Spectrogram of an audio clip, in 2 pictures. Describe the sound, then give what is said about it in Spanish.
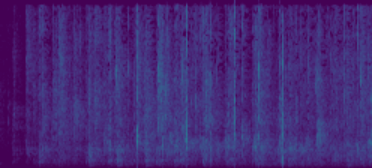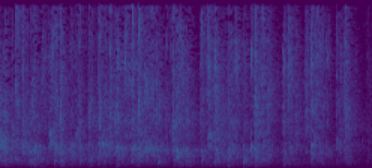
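Sustained audience applause, a dense crackle of many hands clapping steadily for several seconds, with a few sharper individual claps standing out; no one speaks over it. “Ahora sí, un fuerte aplauso.”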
